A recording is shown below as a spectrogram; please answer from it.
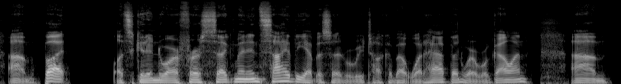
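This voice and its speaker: A man hosting his own audio drama podcast, talking through an episode in a loose, rambling way with lots of fillers, his voice slightly hoarse. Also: deep voice, dry recording, clean studio sound. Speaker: podcast host and show creator. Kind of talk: casual behind-the-scenes commentary.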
